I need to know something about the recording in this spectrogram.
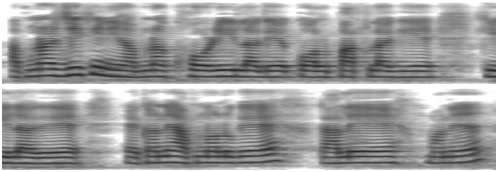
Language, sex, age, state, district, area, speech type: Assamese, female, 30-45, Assam, Kamrup Metropolitan, urban, spontaneous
